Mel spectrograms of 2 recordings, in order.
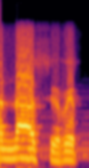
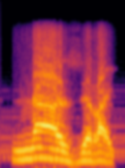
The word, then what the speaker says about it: Nazarite: Meron pong tinatawag na nasaret at Actually ang bigkas nga diyan Ay nazarite ayan iba naman po yung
